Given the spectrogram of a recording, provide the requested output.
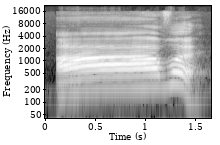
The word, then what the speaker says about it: ав: И теперь это же слово, подчеркивающее то, что звук или гласная «а» может быть долгой, «ав», «ав», «ав» — это отец или дедушка.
